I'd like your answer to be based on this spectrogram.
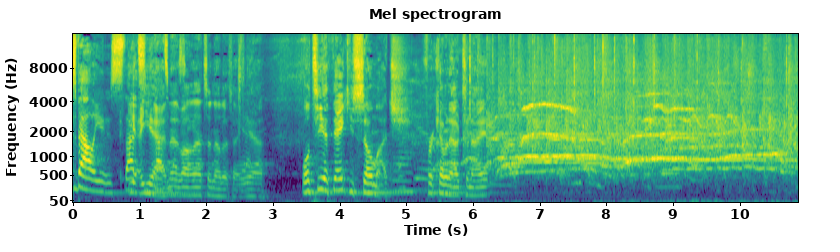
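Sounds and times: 
speech: 0.0s - 6.5s
audience applause: 5.5s - 10.8s.

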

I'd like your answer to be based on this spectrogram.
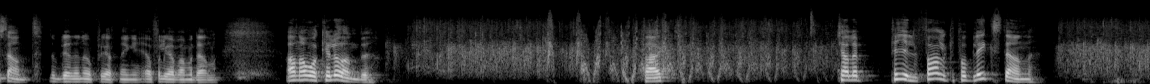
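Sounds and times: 
speech: 0.0s - 3.9s, 6.4s - 6.9s, 8.4s - 10.4s
audience applause: 3.9s - 8.4s, 10.6s - 11.4s.

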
